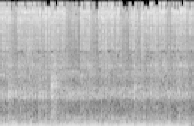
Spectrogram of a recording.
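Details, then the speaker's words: Kitchen garbage disposal that wasn't working or draining: motor hum under a loose, gritty clatter of broken glass spinning inside, then the motor stops; glass pieces loose in the disposal. "So a piece of glass got broken. Kind of hear the glass spinning around in there."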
